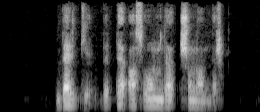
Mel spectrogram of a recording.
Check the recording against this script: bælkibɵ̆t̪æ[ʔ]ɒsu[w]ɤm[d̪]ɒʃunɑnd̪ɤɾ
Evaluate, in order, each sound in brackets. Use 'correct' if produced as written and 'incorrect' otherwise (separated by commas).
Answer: correct, correct, correct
